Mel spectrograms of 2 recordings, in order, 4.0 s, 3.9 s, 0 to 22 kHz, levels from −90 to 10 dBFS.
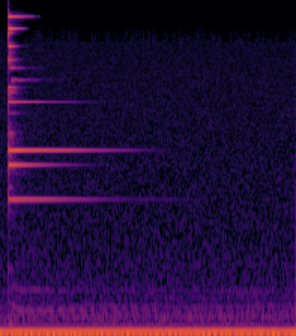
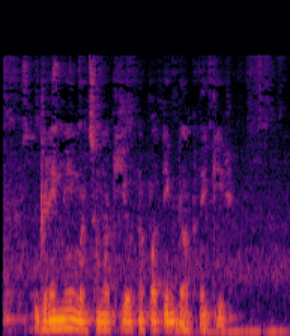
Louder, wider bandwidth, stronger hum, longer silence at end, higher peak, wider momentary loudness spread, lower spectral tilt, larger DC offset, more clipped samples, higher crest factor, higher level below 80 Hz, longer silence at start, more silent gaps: second, -31 LUFS vs -23 LUFS; first, over 20 kHz vs 11.5 kHz; neither; about the same, 0 s vs 0.05 s; about the same, -6 dBFS vs -8 dBFS; second, 11 LU vs 21 LU; second, -1.5 dB/octave vs -7 dB/octave; neither; neither; first, 22 dB vs 16 dB; about the same, -32 dBFS vs -36 dBFS; about the same, 0 s vs 0.05 s; neither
